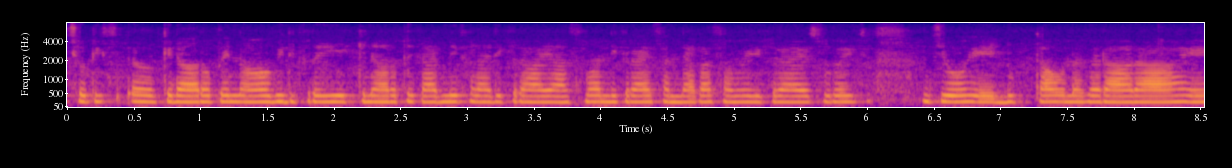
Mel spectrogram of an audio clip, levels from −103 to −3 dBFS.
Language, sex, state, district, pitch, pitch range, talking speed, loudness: Hindi, female, Bihar, Lakhisarai, 220 Hz, 215-220 Hz, 260 wpm, -30 LUFS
